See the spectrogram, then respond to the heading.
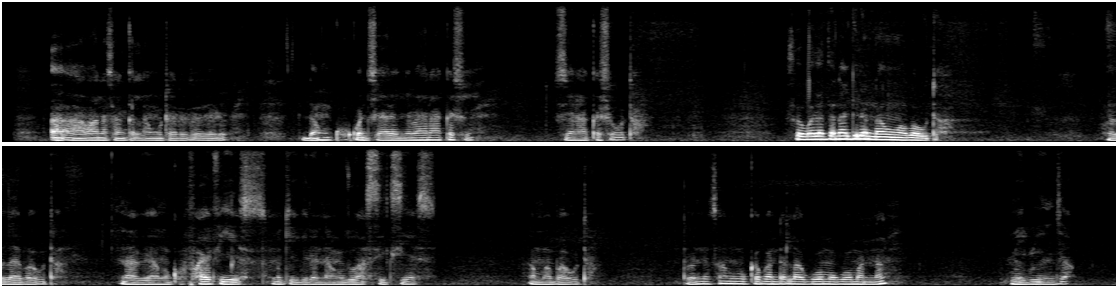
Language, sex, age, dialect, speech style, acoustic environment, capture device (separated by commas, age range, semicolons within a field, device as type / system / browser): Hausa, male, 18-24, Nigeria - Katsina, happy, silence, mobile / Linux / Chrome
